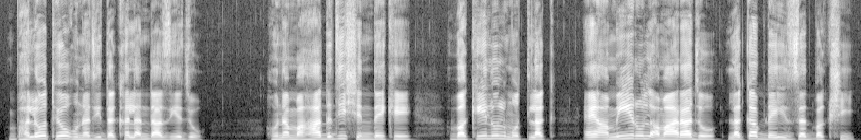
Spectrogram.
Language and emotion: Sindhi, neutral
